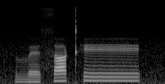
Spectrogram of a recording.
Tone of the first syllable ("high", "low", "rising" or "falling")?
low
